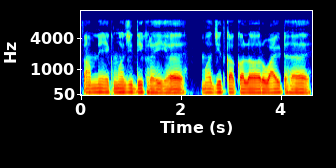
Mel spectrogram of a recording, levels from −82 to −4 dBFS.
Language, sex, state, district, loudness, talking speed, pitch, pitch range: Hindi, male, Jharkhand, Palamu, -15 LUFS, 140 wpm, 100 Hz, 95-105 Hz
